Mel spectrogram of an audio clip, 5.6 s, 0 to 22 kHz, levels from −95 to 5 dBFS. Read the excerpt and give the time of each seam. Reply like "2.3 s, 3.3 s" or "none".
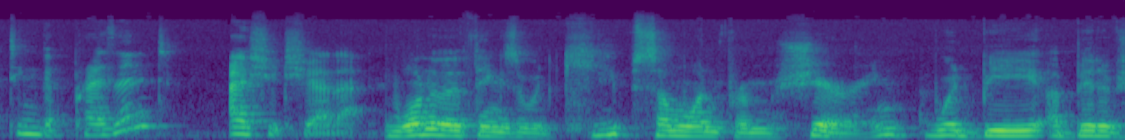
1.0 s, 2.0 s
